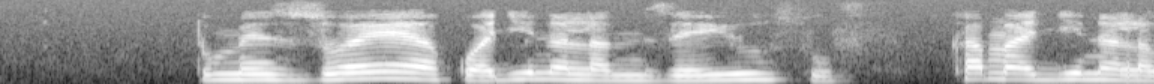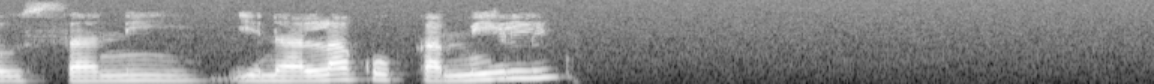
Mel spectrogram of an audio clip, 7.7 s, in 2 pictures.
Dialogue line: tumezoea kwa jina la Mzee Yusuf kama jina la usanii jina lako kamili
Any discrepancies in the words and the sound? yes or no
no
